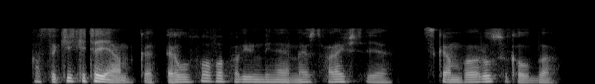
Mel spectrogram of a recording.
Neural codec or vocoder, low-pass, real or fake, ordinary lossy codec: codec, 16 kHz, 0.8 kbps, ZipCodec; 5.4 kHz; fake; AAC, 24 kbps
